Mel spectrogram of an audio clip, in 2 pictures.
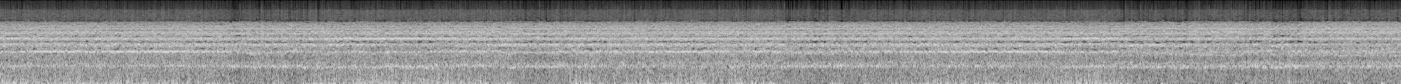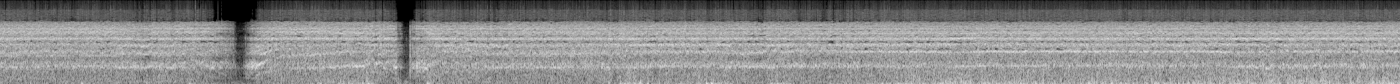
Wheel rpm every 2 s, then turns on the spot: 230, 220, 220, 230, 230, 220, 210, 190, 110, 160, 220, 230, 230, 220.
none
